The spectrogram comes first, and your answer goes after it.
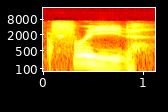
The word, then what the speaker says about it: Fried: Dubron, Max Fried. It looks like fried, sir. It's pronounced Fried, I promise you.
